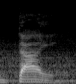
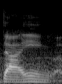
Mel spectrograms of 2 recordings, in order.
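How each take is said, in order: First: The vowel is bent to rhyme with 'by'. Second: The vowel is said in the ordinary way. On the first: "He pronounced it in a different way where it rhymes" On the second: "But it's dying"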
